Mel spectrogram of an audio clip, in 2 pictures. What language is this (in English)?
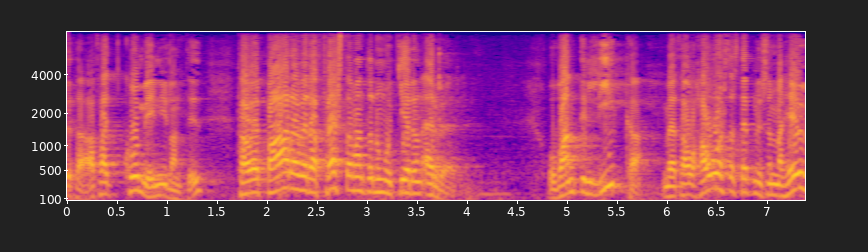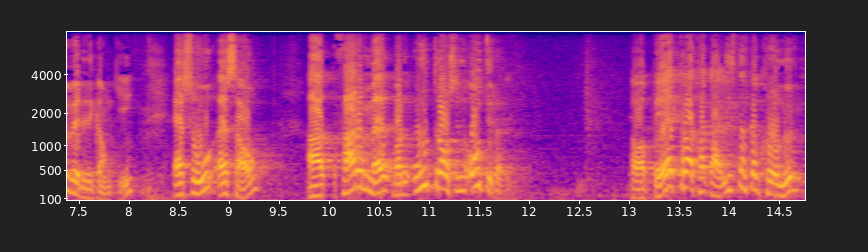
Icelandic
